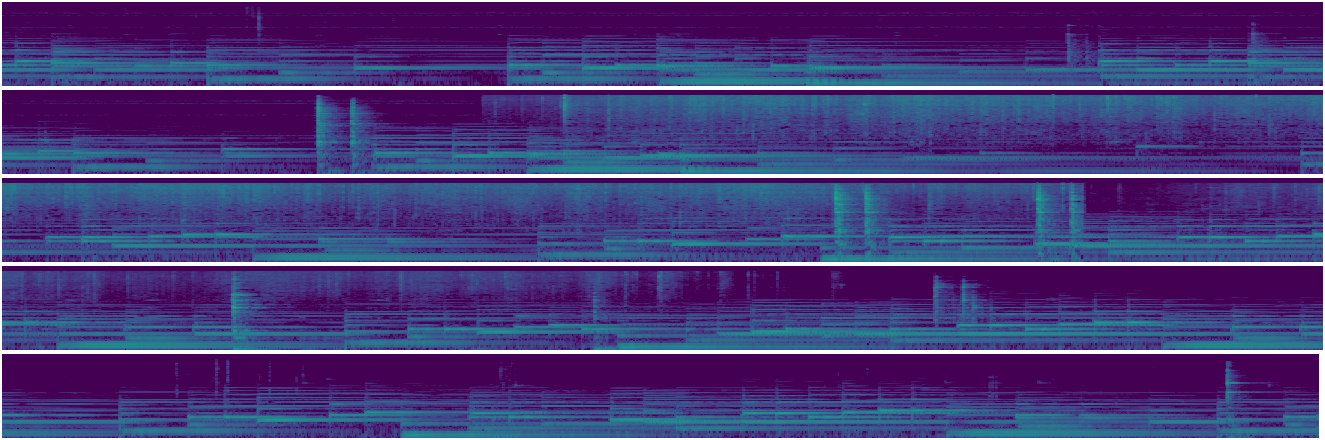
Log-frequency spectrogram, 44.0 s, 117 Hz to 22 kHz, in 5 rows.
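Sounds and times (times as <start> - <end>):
soft piano music: 0.0 - 44.0
food sizzling in a pan: 12.1 - 30.9.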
